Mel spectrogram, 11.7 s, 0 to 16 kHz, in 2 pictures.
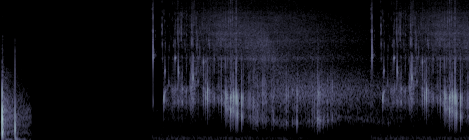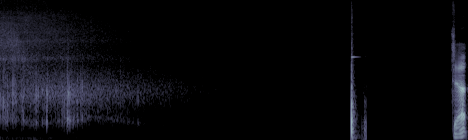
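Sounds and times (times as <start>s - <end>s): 
champagne being poured into two glasses: 1.9s - 8.3s
speech: 11.5s - 11.7s.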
